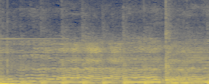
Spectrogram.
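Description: Live Carnatic–Hindustani classical music: a woman singing a winding, ornamented melodic line with violin accompaniment. Low drum strokes stop just after the start.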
